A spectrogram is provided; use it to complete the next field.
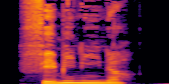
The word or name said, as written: FEMININA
